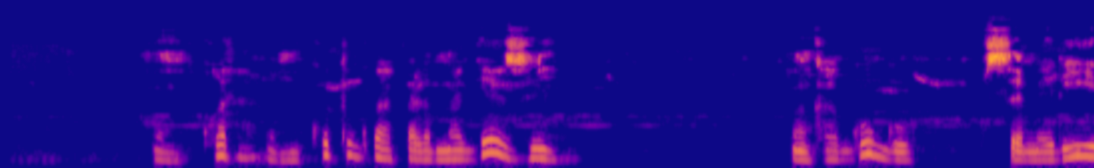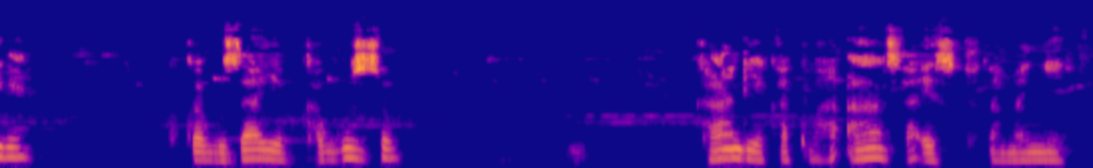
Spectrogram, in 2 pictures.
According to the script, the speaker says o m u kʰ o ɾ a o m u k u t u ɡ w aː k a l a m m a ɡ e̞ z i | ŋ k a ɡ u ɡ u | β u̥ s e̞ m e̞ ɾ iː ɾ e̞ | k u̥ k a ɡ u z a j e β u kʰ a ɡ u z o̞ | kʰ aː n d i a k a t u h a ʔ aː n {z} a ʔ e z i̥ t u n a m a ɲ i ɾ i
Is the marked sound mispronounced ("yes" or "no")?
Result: yes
